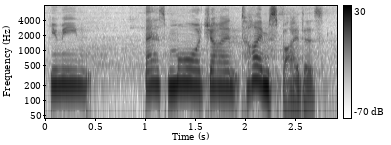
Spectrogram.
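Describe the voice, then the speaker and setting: A man voicing an eager, slightly nervous young man full of wide-eyed excitement. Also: sits high, slow pace, a little hiss or hum, voice pushed up, exaggerated voice.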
